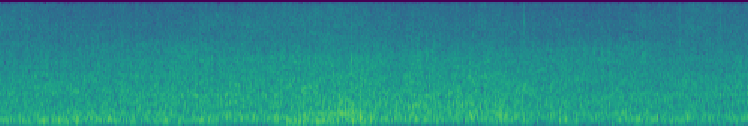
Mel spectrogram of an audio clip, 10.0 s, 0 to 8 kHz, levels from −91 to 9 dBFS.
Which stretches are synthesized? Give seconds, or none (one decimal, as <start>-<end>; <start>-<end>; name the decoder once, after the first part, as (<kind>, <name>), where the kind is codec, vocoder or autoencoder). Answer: 2.9-3.9 (vocoder, Vocos); 5.9-8.4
